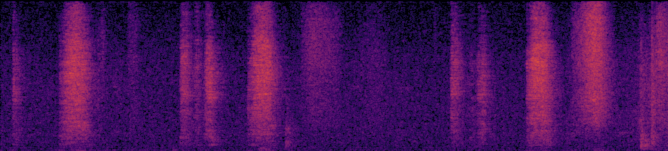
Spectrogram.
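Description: Felt-tip marker drawing on paper: a string of short, separate scratchy strokes at an uneven pace.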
